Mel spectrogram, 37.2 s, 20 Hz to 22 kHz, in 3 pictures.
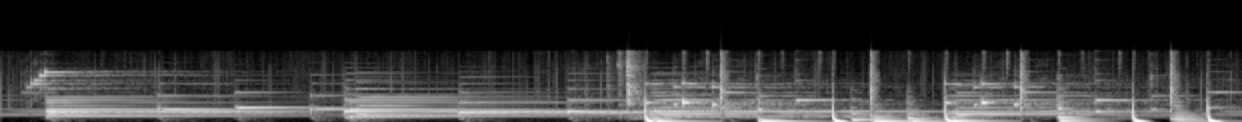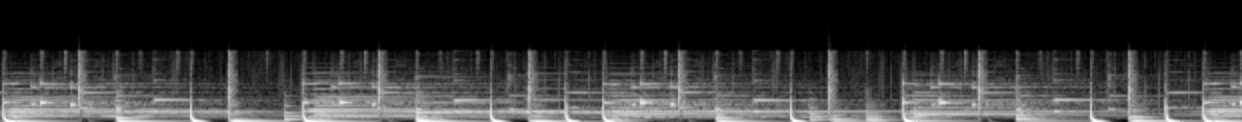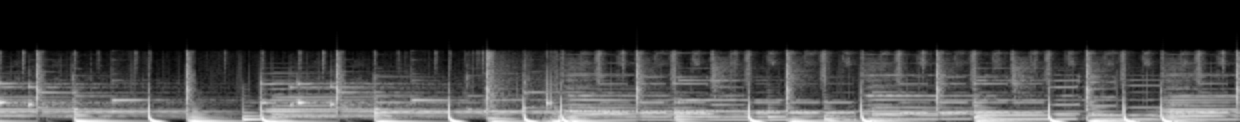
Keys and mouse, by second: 1.1 g, 8.7 shift+d, 13.3 g, 15.2 click, 15.5 click, 15.7 click, 16.9 g, 19.6 click, 21.2 g, 22.7 z, 23.4 g, 25.8 click, 26.4 g, 28.3 click, 28.8 s, 30.8 g, 34.0 click, 34.2 click, 35.1 click, 35.9 click, 36.2 click, 36.7 g.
